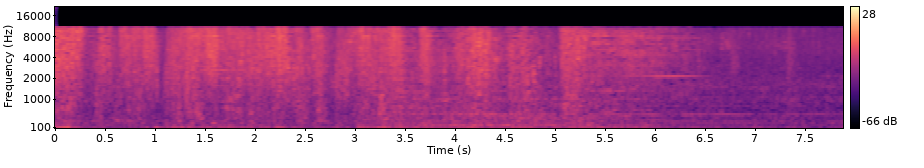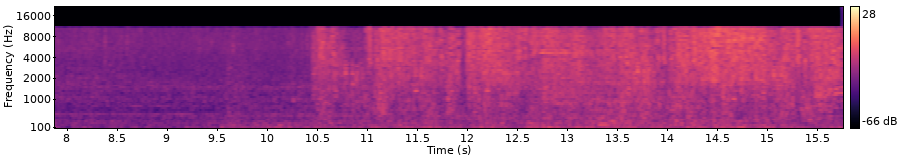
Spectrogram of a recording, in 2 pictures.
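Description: Bones crunch and rattle as skeletons are smashed.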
